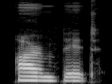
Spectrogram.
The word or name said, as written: armpit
